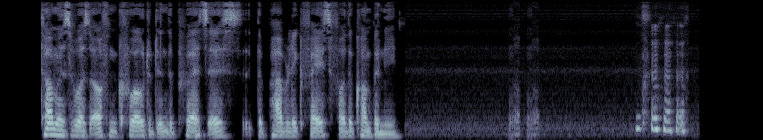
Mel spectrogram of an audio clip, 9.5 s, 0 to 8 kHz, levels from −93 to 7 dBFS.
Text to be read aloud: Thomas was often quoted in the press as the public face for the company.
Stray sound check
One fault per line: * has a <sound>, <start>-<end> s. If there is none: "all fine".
* has a laugh, 6.4-6.7 s
* has a laugh, 7.9-8.6 s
